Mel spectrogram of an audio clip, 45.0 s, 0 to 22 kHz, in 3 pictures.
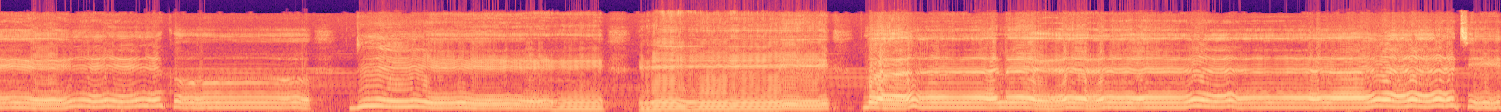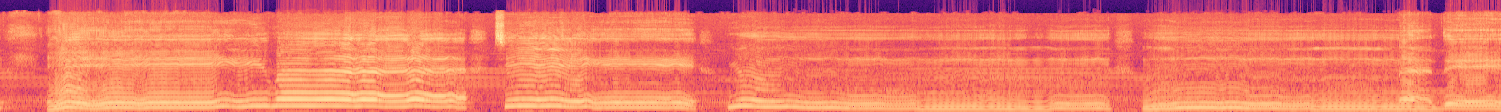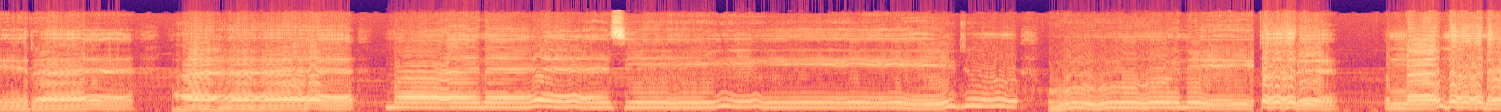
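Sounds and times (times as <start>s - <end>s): man singing gliding notes: 0.0s - 45.0s
singer breathing: 3.1s - 3.5s, 6.0s - 6.4s, 8.3s - 8.6s, 15.0s - 15.5s, 19.7s - 20.0s, 22.0s - 22.3s, 26.1s - 26.4s, 31.4s - 31.8s, 33.6s - 33.8s, 40.2s - 40.5s.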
